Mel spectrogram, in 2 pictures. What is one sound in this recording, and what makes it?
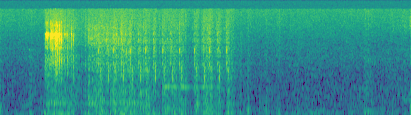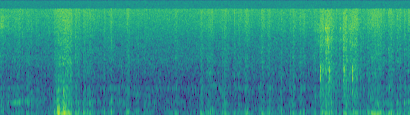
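Playing cards flick down onto a table with short sound effects.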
